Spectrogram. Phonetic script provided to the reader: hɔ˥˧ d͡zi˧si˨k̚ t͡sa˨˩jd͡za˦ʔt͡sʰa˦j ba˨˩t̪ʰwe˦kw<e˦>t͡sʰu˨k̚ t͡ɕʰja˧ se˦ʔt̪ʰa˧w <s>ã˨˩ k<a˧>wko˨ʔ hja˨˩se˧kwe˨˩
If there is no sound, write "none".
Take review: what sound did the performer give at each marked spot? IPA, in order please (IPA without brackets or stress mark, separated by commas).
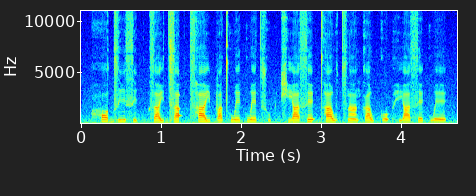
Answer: e˦, t͡s, a˧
